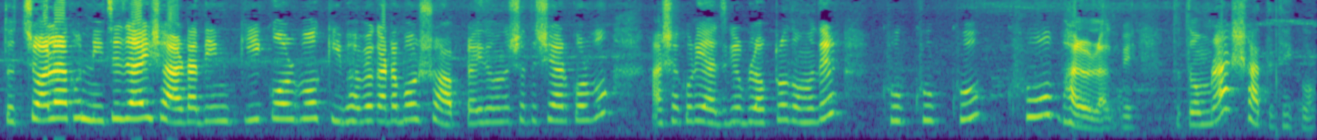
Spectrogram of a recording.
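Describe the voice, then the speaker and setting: A woman's voice: high-pitched, fast, fairly bright tone, a little hiss or hum. A young woman with a West Bengal Bengali accent chats to viewers at home in a casual family vlog, filmed on a handheld phone, and coaxes her child along. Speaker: family vlogger. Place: home, indoors.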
